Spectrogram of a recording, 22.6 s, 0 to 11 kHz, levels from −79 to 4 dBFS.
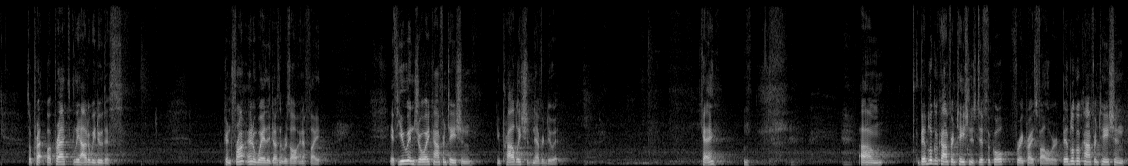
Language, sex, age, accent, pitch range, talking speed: English, male, 40-59, American, 130-160 Hz, 105 wpm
